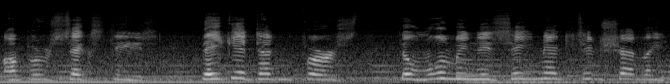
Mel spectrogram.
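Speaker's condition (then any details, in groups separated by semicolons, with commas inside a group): Cerebral palsy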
